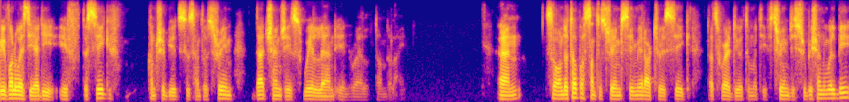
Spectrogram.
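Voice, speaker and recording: A man with a non-native accent speaks at a fairly quick pace and fairly low pitch, his bright, sharp tone showing big swings in loudness and long, frequent pauses, in a dry, close sound with no echo. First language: not English. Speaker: software engineer presenting to a working group. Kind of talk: technical presentation in an online meeting. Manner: hesitant, many fillers and restarts.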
